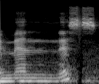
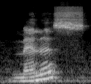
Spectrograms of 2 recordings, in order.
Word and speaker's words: menace: So I'm going to think about my length being here, and then my menace is just going to be a short little I sound or even a schwa sound, with CE saying that the S sound in this word. So menace, or you can think about menace. It doesn't really matter which reduced vowel I'm using here.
